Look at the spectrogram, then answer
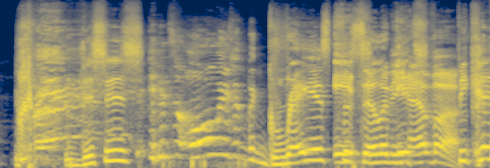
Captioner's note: laughing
